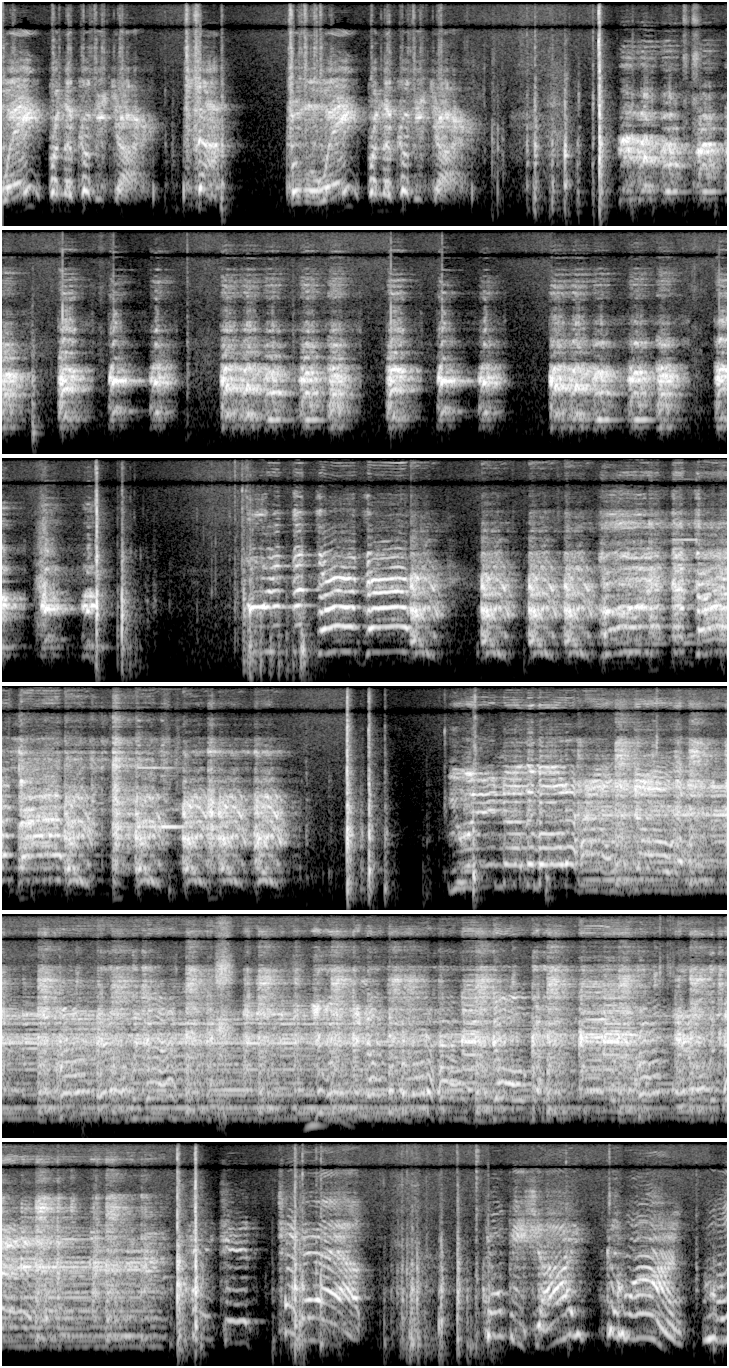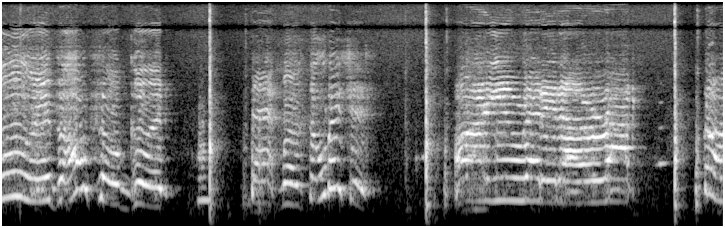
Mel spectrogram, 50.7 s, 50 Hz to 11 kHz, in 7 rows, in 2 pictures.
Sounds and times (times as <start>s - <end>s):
Male singing: 16.9s - 19.0s, 20.3s - 23.4s, 26.2s - 31.3s, 31.9s - 37.2s
Music: 20.0s - 24.7s, 26.2s - 38.0s.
